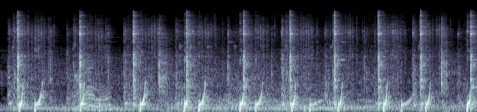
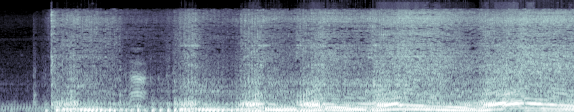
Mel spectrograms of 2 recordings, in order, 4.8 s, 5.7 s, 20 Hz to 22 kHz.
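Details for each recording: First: Suzuki Satria FU 150 that won't start though spark, fuel and compression check normal, valve clearances set: kicked about twice a second, turns weakly, never fires; no suction or fuel pushed at carburetor, suspected stuck carbon-fouled rings or leaking intake/exhaust valves. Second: Suzuki Satria FU 150 that wouldn't start despite normal spark, fuel and compression, after head and block reassembly: cranks, catches at once, blips and settles smoothly with even beat; cause was carbon-stuck piston rings.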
